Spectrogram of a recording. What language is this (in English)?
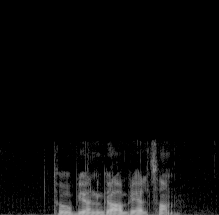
Swedish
